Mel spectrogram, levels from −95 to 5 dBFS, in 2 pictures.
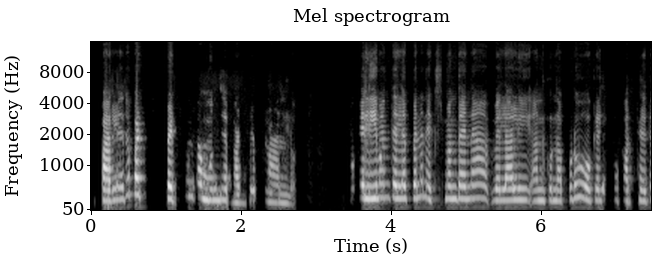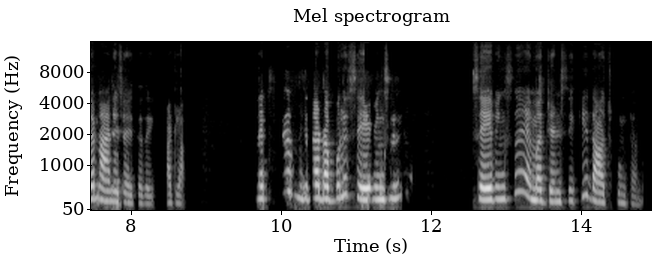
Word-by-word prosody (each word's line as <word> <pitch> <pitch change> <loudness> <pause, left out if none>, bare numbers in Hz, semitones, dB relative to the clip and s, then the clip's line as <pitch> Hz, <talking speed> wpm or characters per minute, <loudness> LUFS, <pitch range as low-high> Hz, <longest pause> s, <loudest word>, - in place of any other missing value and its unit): పర్లేదు, 255 +8 +5
బట్ 365 0 +9 0.3
పెట్టుకుంటా 310 +3 +4
ముందే 245 0 0
బడ్జెట్ 190 +5 -5
ప్లాన్‌లో. 190 -4 -8 0.8
ఒకేళ 285 - +3
ఈ - - +8
మంతెళ్ళకపోయినా 290 +1 +1
నెక్స్ట్ 260 +2 -7
మంతయినా 275 +1 +1 0.3
వెళ్ళాలి 245 +1 +2 0.2
అనుకున్నప్పుడూ, 235 +4 -4
ఒకేళ 245 0 -5
ఎక్కువ 250 0 -27
ఖర్చయితే 230 +2 -5
మేనేజయితది 195 -7 -7 0.3
అట్లా. 180 -2 -21 1.0
నెక్స్టు 415 +10 -7
మిగతా 275 +1 -1
డబ్బులు 285 +7 -1
సేవింగ్స్ 260 0 +4
నుండి, 300 +4 -7 1.0
సేవింగ్సు 265 +6 +3 0.2
ఎమర్జెన్సీకి 230 - -5
దాచుకుంటాను. 195 -4 -9
250 Hz, 105 wpm, -21 LUFS, 225-275 Hz, 1.0 s, బట్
